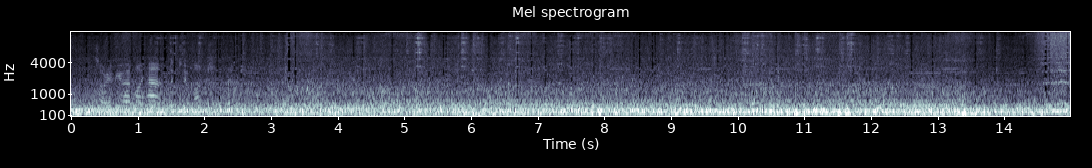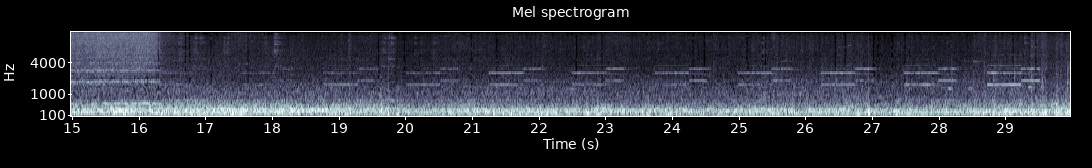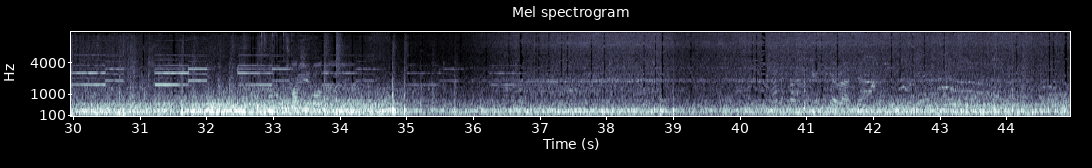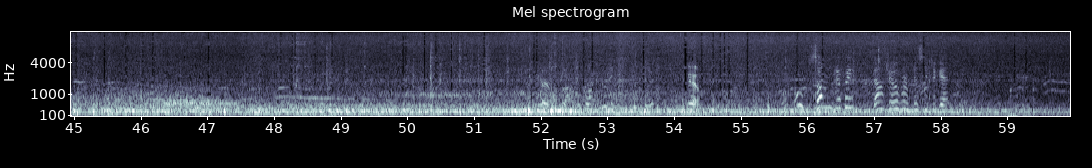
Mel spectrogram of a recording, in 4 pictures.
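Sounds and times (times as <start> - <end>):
miniature steam train rumbling: 0.0 - 59.9
high steam whistle: 14.4 - 16.7.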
